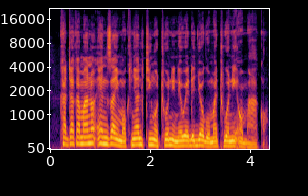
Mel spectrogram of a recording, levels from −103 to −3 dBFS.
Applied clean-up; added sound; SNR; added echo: neural mask model DeepFilterNet 3.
